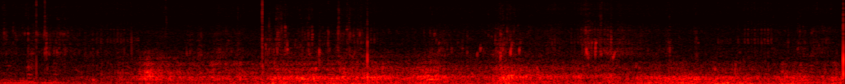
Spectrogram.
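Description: Shallow muddy water splashing and sloshing, with scattered sharp clicks, as a man wades barefoot and scoops with a plastic basket. The sloshing grows about a second and a half in and keeps going.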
